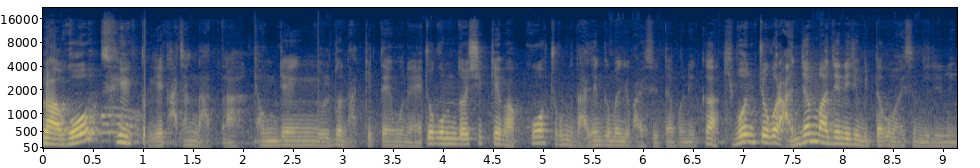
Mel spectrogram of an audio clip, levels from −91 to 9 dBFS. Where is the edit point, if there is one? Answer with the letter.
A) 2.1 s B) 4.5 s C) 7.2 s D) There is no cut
A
